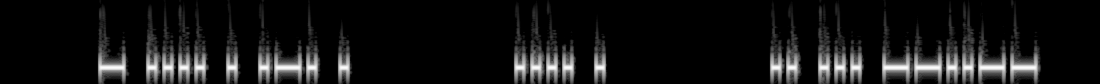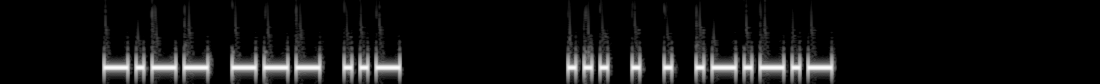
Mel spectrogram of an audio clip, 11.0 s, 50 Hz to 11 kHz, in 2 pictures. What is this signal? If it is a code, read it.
Morse code, heard as a keyed tone, about 30 wpm, 700 Hz. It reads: THERE HE IS, YOU SEE.
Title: 3x Word-Spacing - Sentences from Top 100 Words - 30wpm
